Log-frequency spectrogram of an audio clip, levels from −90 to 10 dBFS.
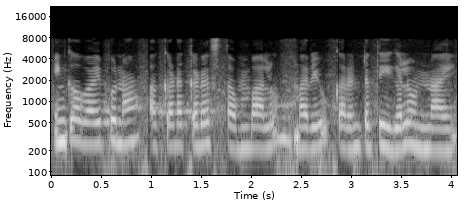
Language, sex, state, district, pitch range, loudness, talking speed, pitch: Telugu, female, Telangana, Mahabubabad, 220-255 Hz, -13 LUFS, 120 wpm, 235 Hz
